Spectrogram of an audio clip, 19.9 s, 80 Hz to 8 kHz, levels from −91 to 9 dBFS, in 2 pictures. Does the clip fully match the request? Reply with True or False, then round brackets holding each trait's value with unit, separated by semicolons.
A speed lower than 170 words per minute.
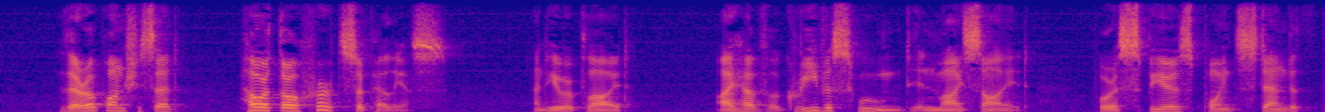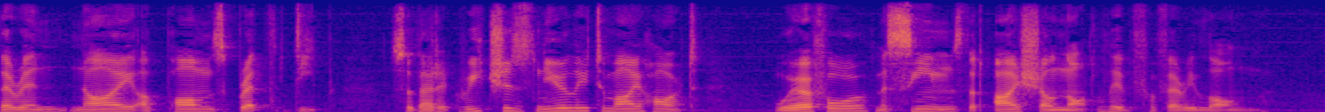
True (155 wpm)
